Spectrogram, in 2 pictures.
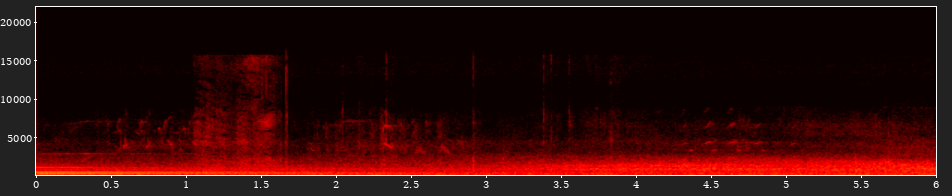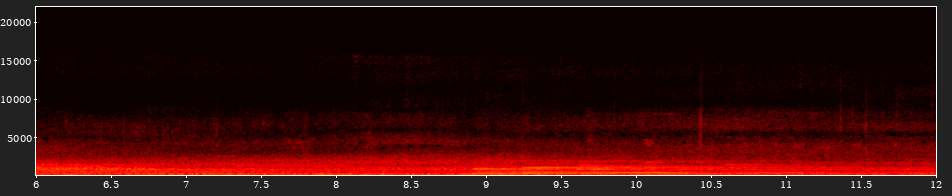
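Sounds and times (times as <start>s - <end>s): church bells ringing: 0.0s - 4.2s, 8.9s - 12.0s
car passing on street: 0.0s - 12.0s.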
